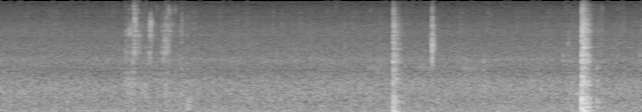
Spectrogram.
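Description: A few sharp clicks from handling a plastic valve and tubing: two small ones about four seconds in and a louder one near the end, over a quiet background with a faint brief hiss early on.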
